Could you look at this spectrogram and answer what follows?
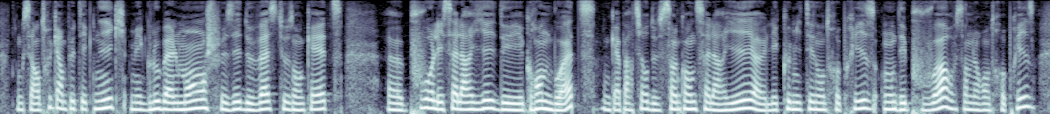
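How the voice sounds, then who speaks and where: In a dark, mellow tone, a woman speaks at a moderate pace with a medium pitch and fairly even intonation. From France (Normandy, then Lyon). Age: 20s. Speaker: co-founder of an environmental news outlet. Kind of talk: interview conversation. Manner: casual, many hesitations and fillers.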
